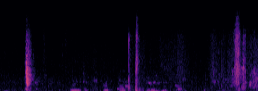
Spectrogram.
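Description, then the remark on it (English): A dog gives a few sharp barks as someone knocks at the door, separated by a couple of quick knock-like thuds and some scuffling movement, with no voices. “Oh, man, my dog.”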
